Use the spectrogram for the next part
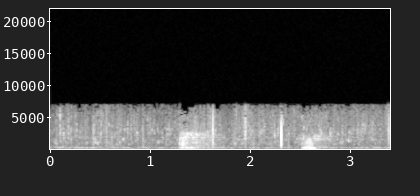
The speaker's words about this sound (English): Oh, dear. Oh, Archie, I thought you said the water was turned off. Gee, it was off, Dad.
